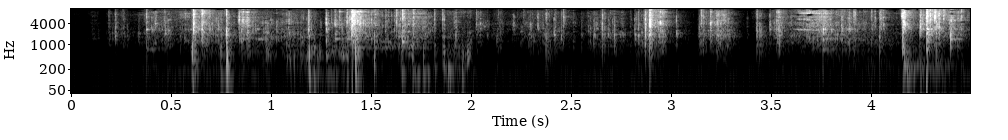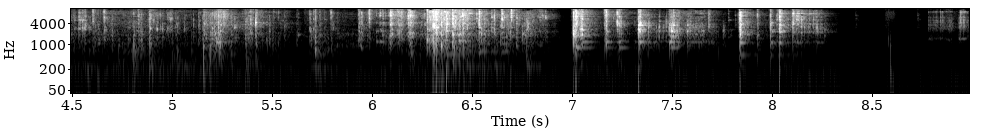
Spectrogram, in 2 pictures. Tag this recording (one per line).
Creative
Edited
